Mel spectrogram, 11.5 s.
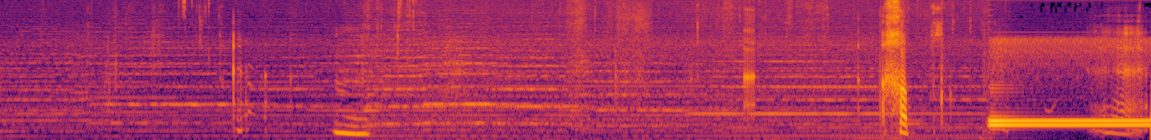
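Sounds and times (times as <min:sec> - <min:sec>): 
speech: 0:09.0 - 0:09.2
telephone dial tone on a faulty phone line: 0:09.9 - 0:11.4.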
